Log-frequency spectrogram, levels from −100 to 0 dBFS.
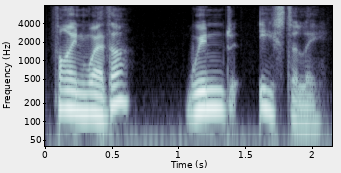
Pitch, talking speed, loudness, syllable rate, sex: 145 Hz, 110 wpm, -18 LUFS, 4.7 syllables/s, male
